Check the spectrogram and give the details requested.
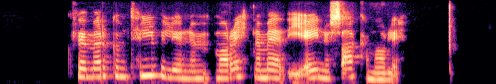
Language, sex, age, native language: Icelandic, female, 20-29, Icelandic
